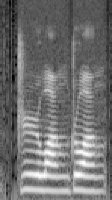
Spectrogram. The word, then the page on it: zhuang: bpmf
